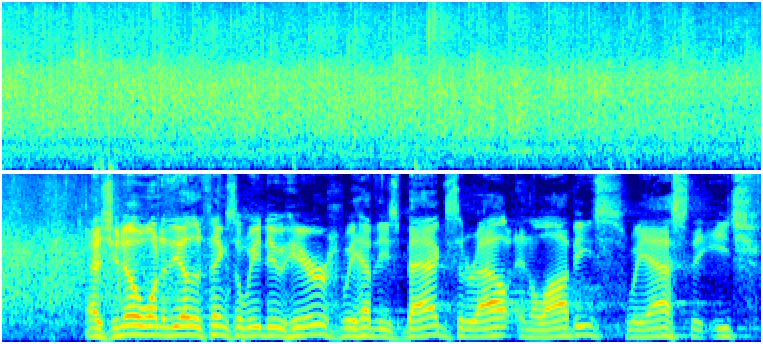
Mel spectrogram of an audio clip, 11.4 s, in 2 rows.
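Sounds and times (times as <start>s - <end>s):
audience round of applause: 0.0s - 6.8s
speech: 6.3s - 11.3s.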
